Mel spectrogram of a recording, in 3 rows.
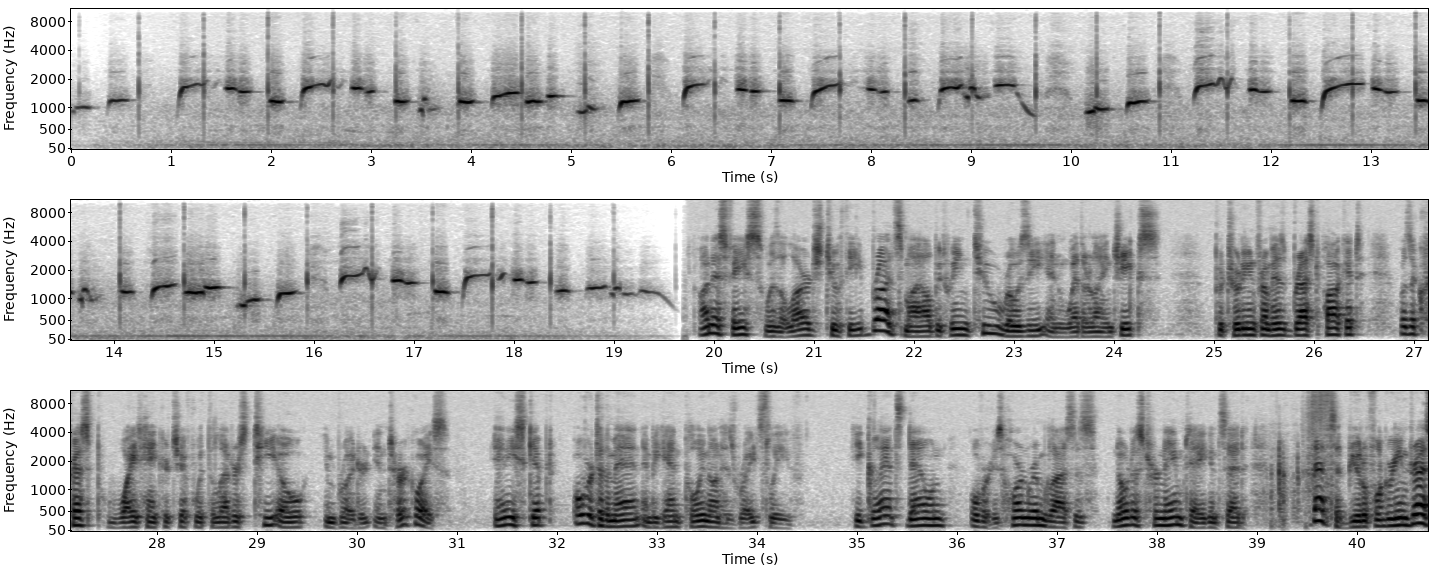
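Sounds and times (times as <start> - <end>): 
elderly man whistling a bright bouncy melody while walking along a street: 0.0 - 19.6
speech: 19.9 - 40.7.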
